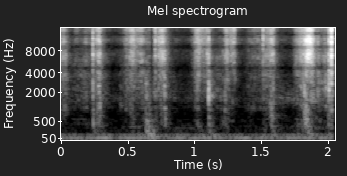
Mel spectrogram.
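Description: Cards are shuffled in a quick riffle, a soft flurry of flicks and taps close by, faint and brief with no talking.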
